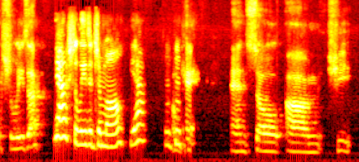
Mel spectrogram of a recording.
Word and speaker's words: Sheliza Jamal: Did I pronounce that right, Sheliza? Yeah, Sheliza Jamal.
